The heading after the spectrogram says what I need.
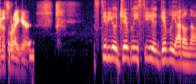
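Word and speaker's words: Ghibli: ] GIF okay because I always hear Studio gibli not jibli oh okay you wrong I'm just saying that's what I hear studio jibli studio gibli I don't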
